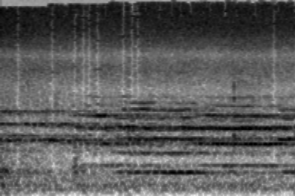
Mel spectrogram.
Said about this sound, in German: Egal ob, ob im Hintergrund gerade Feuerwehr oder Krankenwagen gerade rumfährt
